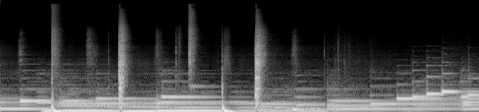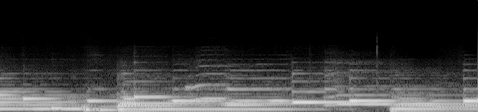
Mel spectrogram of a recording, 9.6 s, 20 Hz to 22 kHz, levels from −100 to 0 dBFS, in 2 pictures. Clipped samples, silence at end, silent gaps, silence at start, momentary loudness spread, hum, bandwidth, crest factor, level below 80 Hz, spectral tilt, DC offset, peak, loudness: under 0.1%; 0 s; none; 0 s; 6 LU; none; 6.6 kHz; 14 dB; -20 dBFS; -9 dB/octave; under 0.1%; -4 dBFS; -19 LUFS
